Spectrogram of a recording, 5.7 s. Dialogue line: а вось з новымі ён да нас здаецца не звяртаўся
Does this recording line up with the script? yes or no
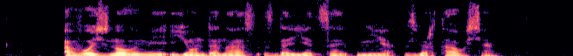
yes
